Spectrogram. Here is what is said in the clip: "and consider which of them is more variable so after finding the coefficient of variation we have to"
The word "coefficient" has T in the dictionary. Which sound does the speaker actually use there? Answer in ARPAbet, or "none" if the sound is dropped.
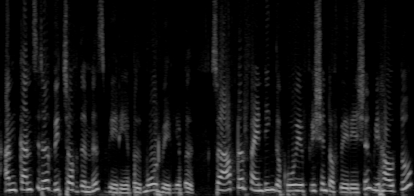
T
